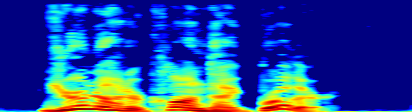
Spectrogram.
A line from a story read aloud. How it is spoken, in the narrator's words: Madge cried, her eyes bright with interest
